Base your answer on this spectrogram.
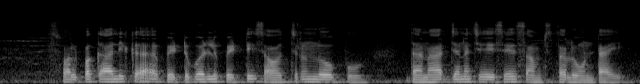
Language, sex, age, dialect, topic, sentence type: Telugu, male, 18-24, Utterandhra, banking, statement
